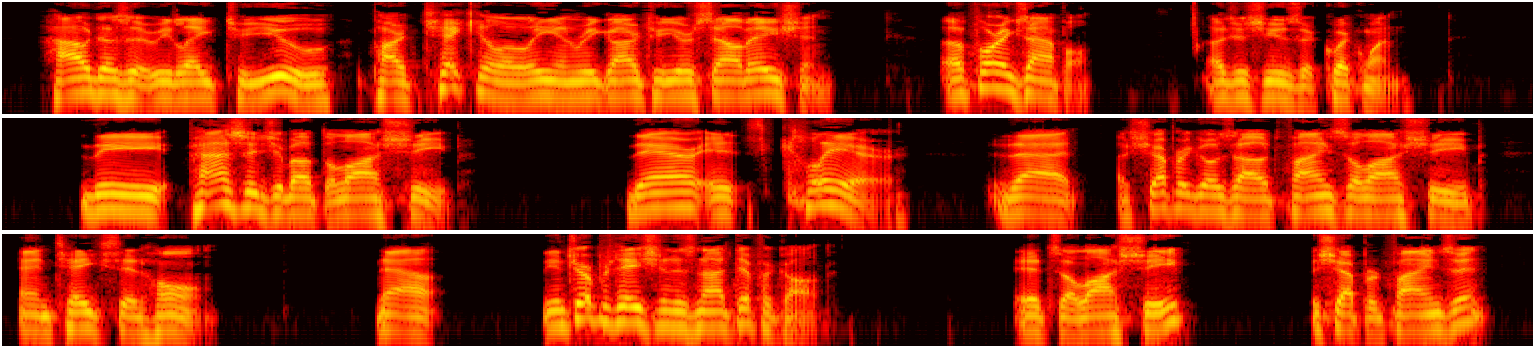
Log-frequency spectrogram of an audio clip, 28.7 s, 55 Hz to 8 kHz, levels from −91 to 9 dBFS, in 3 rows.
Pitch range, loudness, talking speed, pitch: 105-130 Hz, -25 LUFS, 120 wpm, 115 Hz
